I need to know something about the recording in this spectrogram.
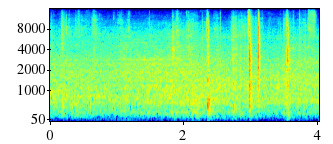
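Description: A few sharp plastic clicks and rattles from the brake light bulb socket and its wiring plug being worked loose and pulled out of the tail light housing, over a steady background hiss.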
